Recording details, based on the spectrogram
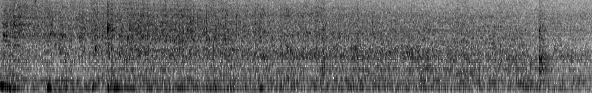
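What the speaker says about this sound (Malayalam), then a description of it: "വെള്ളം നിറയ്ക്കാമെന്ന് വിചാരിച്ചു." Water runs steadily from a tap into a cooking pot, a continuous close gushing fill with no voices over it.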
